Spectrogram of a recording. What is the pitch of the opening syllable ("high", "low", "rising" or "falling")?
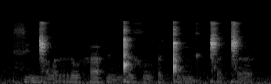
falling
